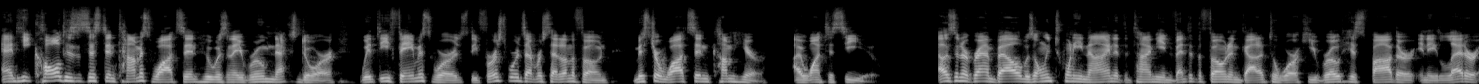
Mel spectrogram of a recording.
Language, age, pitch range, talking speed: English, 30-49, 110-140 Hz, 245 wpm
